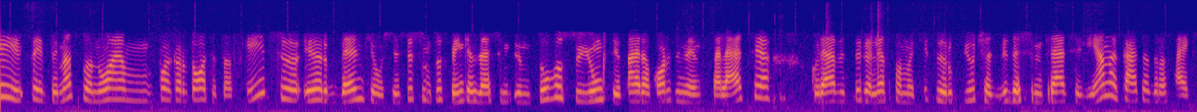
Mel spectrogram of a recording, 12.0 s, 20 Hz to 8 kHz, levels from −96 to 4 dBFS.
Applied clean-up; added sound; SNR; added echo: none; none; none; none.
